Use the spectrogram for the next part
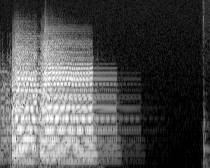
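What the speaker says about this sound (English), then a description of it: "it's a great chorus, regardless of what you think of any brand that makes them" Guitar run through a Behringer Chorus Symphony chorus pedal: loud shimmering strummed chords with a swirling, slightly distorted wash, ringing out and decaying to silence, then a brief quiet pick noise at the end.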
